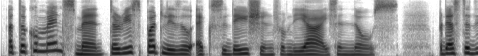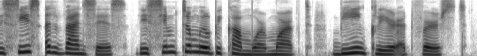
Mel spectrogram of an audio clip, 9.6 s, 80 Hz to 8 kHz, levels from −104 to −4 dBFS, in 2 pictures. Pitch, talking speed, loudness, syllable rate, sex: 225 Hz, 175 wpm, -20 LUFS, 5.2 syllables/s, female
